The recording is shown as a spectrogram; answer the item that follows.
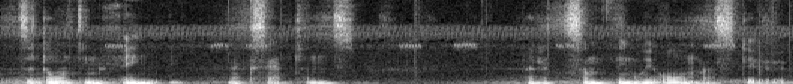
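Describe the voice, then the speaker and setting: A man playing a patient, gentle, mysterious ageless being in an ASMR roleplay, speaking in an unhurried, philosophical, reassuring way with a gravelly, creaky voice. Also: medium pitch, little pitch movement, a little hiss or hum, low-quality recording. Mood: gentle, wistful. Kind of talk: ASMR roleplay, slow intimate monologue.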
